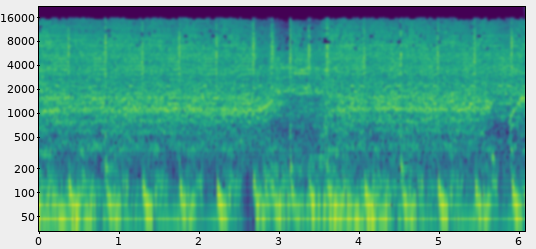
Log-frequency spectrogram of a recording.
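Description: Heavy deathcore song playing, dense and loud, with rapid kick-drum hits under heavy guitars. The low end drops out briefly just before the middle, then the full band comes back in.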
